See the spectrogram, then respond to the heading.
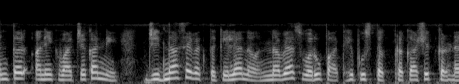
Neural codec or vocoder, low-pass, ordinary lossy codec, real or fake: none; 7.2 kHz; Opus, 16 kbps; real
